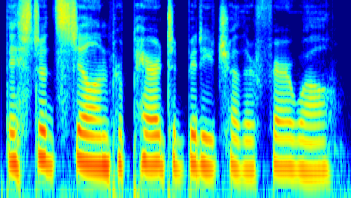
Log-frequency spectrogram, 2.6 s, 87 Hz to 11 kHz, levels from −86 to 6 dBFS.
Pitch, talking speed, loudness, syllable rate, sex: 190 Hz, 225 wpm, -18 LUFS, 6.0 syllables/s, female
